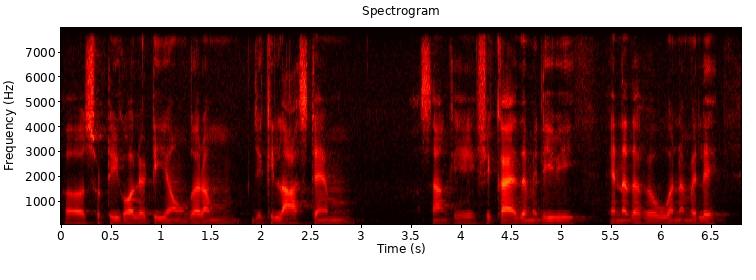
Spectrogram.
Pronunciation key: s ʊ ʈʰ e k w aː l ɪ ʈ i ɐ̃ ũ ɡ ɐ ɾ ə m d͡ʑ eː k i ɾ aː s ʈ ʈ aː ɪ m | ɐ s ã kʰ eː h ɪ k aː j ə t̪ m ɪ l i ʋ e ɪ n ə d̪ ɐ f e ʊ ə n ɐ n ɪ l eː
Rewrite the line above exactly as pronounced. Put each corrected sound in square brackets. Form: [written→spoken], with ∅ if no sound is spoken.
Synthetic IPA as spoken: s ʊ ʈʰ [e→i] k w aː l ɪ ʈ i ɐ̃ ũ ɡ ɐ ɾ ə m d͡ʑ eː k i [ɾ→l] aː s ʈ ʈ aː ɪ m | ɐ s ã kʰ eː [h→ʃ] ɪ k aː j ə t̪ m ɪ l i ʋ [e→i] ɪ n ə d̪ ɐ f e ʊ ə n ɐ [n→m] ɪ l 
